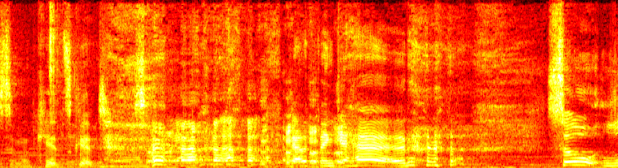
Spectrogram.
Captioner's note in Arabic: يضحك الجميع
